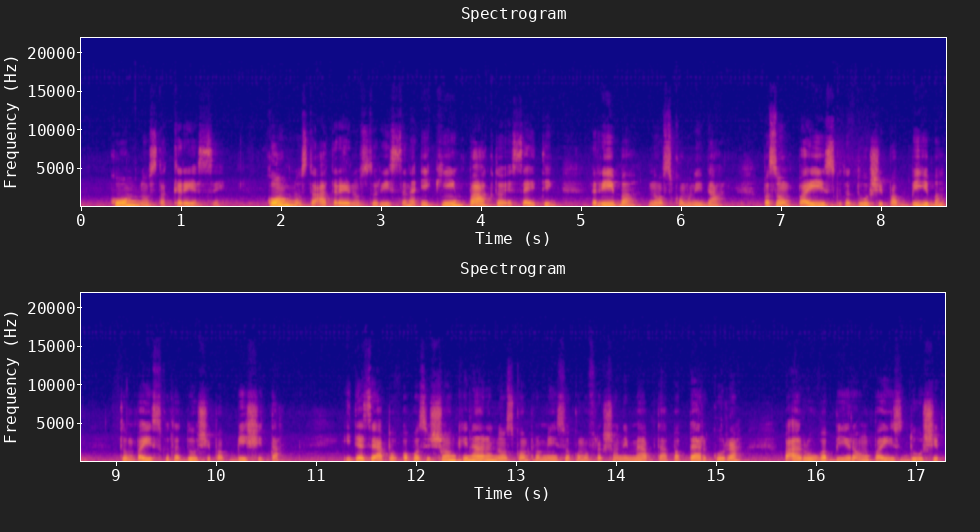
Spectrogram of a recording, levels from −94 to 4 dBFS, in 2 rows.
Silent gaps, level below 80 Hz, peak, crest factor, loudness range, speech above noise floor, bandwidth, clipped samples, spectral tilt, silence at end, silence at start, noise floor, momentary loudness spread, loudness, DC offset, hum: none; -66 dBFS; -6 dBFS; 22 dB; 5 LU; 24 dB; 11 kHz; under 0.1%; -5.5 dB/octave; 0 s; 0.15 s; -51 dBFS; 11 LU; -28 LUFS; under 0.1%; none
